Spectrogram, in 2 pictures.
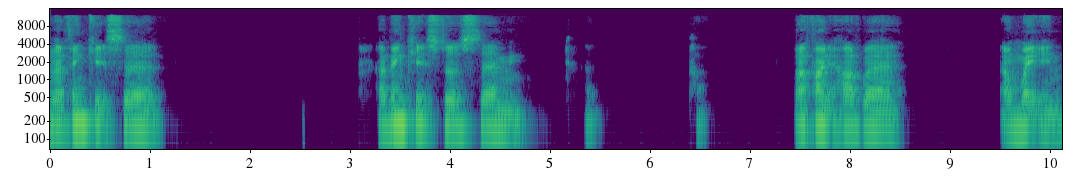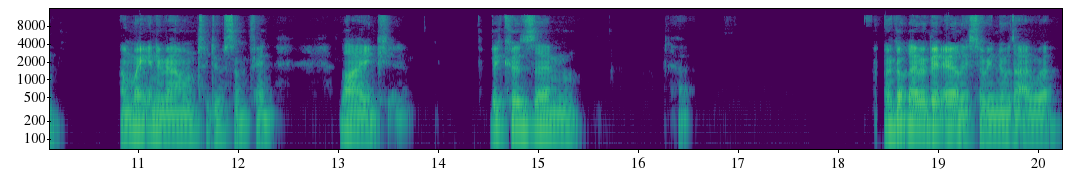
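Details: Adult man with a stammer, described as a neurological condition felt as blocks stopping words, occurring on any word, with silences while blocked; stammering (stuttering).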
